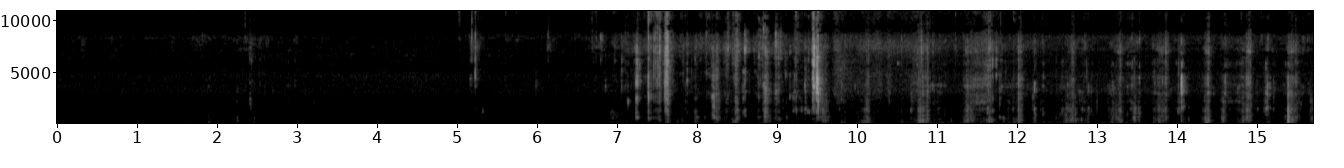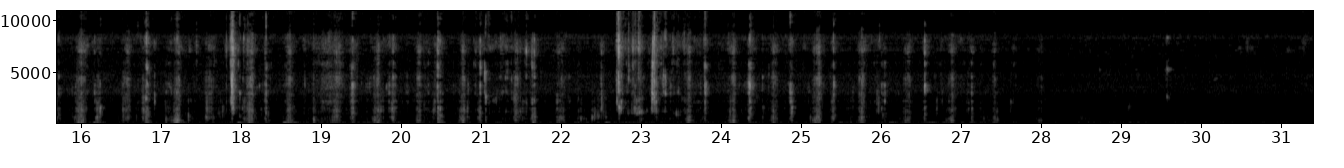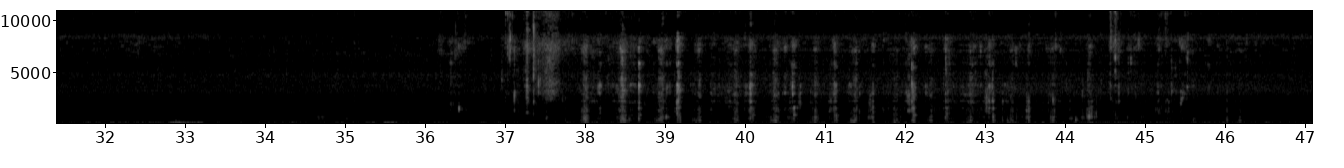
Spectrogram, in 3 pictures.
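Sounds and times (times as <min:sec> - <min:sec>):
chewing with wet crunches: 0:06.8 - 0:28.1, 0:36.3 - 0:46.3.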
